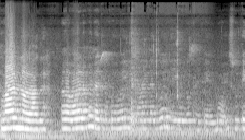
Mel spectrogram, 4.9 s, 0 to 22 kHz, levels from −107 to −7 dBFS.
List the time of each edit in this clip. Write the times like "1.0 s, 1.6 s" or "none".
none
